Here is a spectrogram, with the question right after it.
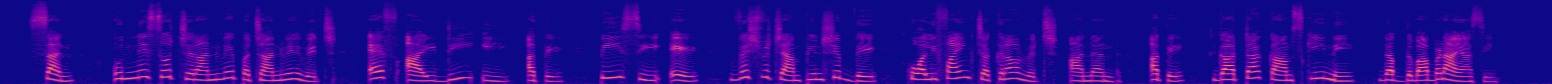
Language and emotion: Punjabi, neutral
